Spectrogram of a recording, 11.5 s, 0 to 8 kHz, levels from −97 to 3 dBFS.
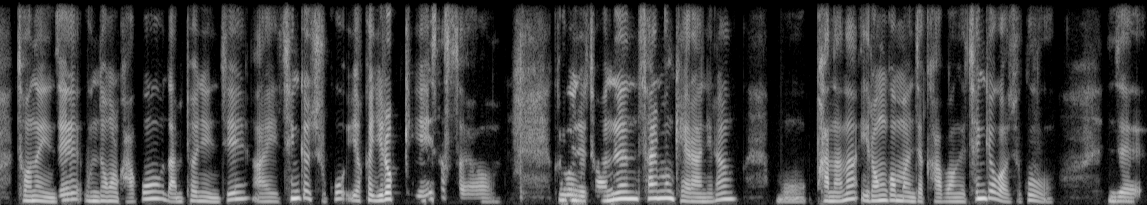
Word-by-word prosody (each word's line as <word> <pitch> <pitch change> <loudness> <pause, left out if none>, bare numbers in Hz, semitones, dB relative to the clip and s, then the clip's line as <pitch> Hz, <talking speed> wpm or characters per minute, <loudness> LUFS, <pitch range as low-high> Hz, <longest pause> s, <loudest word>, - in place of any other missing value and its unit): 저는 190 -1 +1
인제 205 +10 0
운동을 175 -1 -1
가고 255 - -1
남편이 175 +2 -2
인제 225 - -2
아이 155 0 -5
챙겨주고 270 - 0
약간 195 +1 0
이렇게 240 -3 +2
했었어요. 150 -10 -5 0.6
그리고 210 -1 +1
이제 185 -2 +2 0.2
저는 250 +8 +7
삶은 275 +2 +5
계란이랑 175 +6 0 0.4
뭐 75 -1 -9
바나나 185 +8 +2
이런 190 0 +2
것만 190 -4 +1
인제 160 0 -3
가방에 155 0 -4
챙겨 270 - +3
가지고 155 - -4 0.5
인제 165 -2 -3
185 Hz, 325 characters per minute, -23 LUFS, 160-245 Hz, 0.6 s, 저는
